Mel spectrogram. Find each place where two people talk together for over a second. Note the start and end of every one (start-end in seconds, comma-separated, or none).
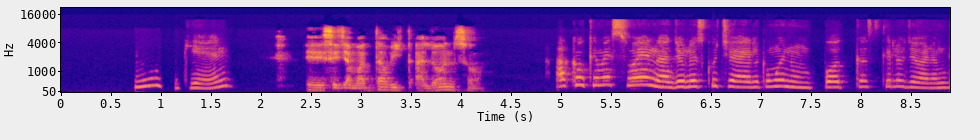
none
